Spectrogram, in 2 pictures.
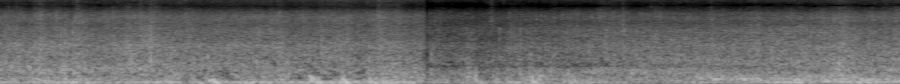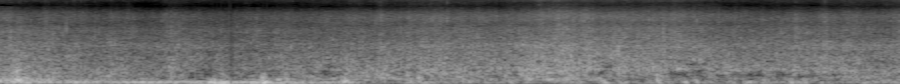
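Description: Strong wind buffeting the microphone over waves washing against the shore rocks: a steady rushing noise with a low, gusting rumble.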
